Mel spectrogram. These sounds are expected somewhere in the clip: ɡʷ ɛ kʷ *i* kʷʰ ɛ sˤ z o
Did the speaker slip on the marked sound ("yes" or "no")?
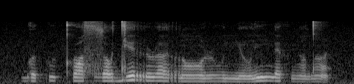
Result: no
